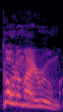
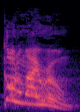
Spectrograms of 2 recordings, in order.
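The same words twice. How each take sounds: First: Loud, sharp command from a tough mother; mom's stern order. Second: Much louder and higher, she's had enough; mom's angry shout. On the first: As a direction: order him to his room, firm and loud. Tough mom orders son. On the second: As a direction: yell the order again, furious. Mom repeats order, angrier. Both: Retold or imitated.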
